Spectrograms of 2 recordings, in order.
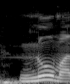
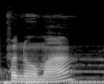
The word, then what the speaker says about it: pneuma: A spirit, but pneuma, the old Bible teachers used to just say pneuma, then he mentioned the P. I guess that's English influence getting into the Greek pronunciation.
